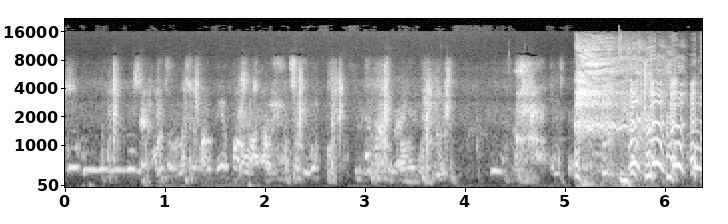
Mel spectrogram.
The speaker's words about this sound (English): Hello. My dad comes up and starts breathing down the phone.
